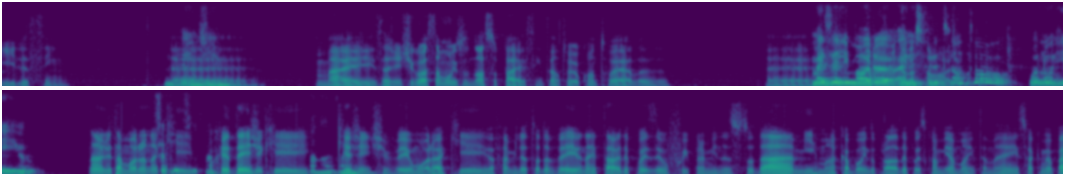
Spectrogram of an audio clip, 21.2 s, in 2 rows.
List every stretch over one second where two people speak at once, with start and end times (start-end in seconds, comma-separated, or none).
8.1-9.6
